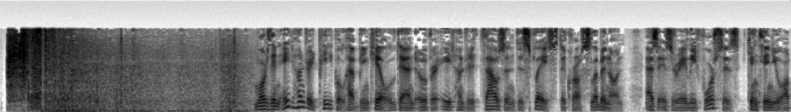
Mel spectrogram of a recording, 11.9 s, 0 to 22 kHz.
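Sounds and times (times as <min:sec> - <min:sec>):
heavy explosion with deep rumbling roar and sharper cracks: 0:00.0 - 0:04.4
speech: 0:03.9 - 0:11.8.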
